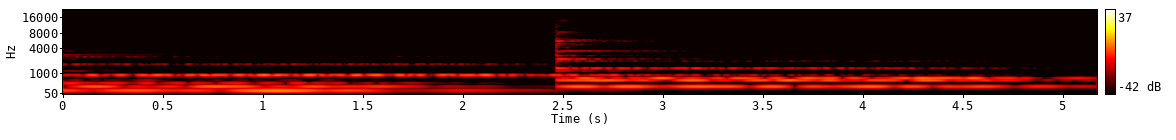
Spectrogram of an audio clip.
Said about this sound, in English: You can tell when the scenes begin and end because of our cool chime noises.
